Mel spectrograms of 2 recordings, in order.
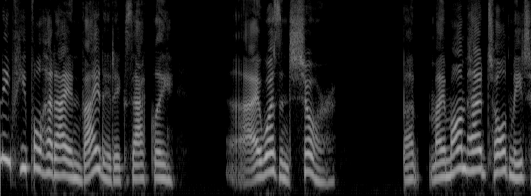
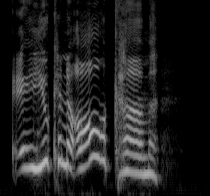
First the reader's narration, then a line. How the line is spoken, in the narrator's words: I called out happily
